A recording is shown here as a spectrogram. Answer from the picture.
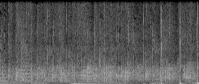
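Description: Steady applause from a group, dense rapid clapping that fills the whole clip at an even, fairly loud level, with a few sharper individual claps standing out near the end.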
